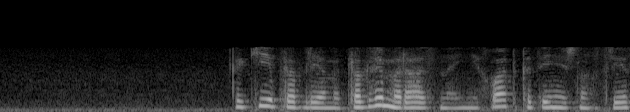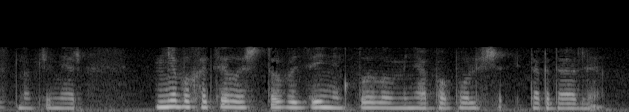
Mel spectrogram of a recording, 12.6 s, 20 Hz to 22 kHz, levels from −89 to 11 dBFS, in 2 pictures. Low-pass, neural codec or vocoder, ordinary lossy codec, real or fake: 7.2 kHz; codec, 16 kHz in and 24 kHz out, 1 kbps, XY-Tokenizer; AAC, 16 kbps; fake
